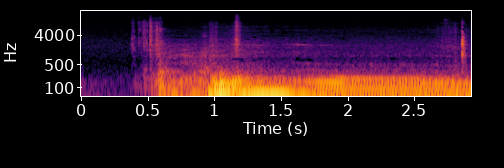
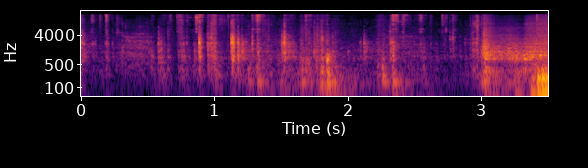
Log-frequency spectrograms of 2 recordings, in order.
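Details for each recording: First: VW Golf 2 1.8 90 hp (GU engine) after replacing hydraulic lifters and refitting the timing belt: quick crank, brief rev, then smooth low idle with lifter clatter gone; normal start and idle. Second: VW Golf 2, 1.8 90 hp GU engine, at idle after start: a light, quick clatter from the top end that persists beyond a few minutes; worn hydraulic lifters tapping, to be replaced.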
